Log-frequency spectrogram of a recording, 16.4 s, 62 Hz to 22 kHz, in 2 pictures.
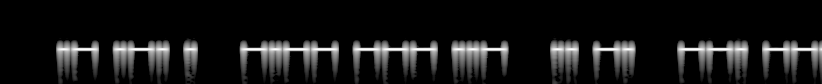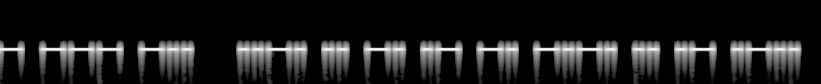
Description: Morse code, heard as a keyed tone, about 17 wpm, 700 Hz. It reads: ARE YOU IN GOOD FINANCIAL
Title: Sentences from Top 1000 Words - Review Part 5 - 17wpm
